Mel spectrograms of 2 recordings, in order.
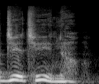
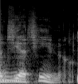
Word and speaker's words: Giacchino: Uh, it, it, seems to be Italian, so G- Giacchino, G- uh, You have to say it like an Italian. You have to say uh, uh, uh Michael uh, uh, Giacchino.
